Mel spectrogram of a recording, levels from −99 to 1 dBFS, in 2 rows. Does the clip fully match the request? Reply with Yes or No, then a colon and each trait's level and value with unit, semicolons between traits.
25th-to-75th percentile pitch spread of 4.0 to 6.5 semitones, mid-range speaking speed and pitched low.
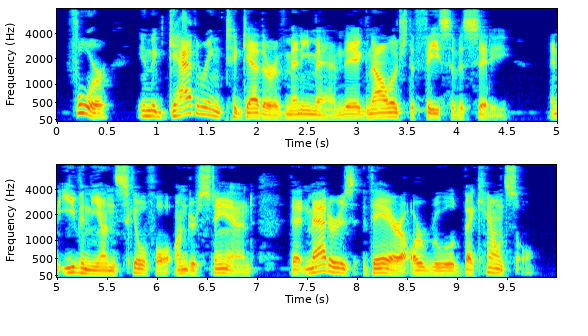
Yes: average, 5.0 semitones; average, 170 wpm; low, 110 Hz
